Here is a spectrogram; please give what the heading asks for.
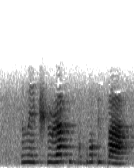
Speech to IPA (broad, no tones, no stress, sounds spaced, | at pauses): β e t͡ʃʰ y ɭ a k u ɡ o b o ʔ y b a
